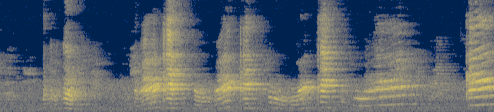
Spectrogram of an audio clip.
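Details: Pet parrot, said to repeat every human word, talking indoors: a run of short, hoarse, speech-like syllables with rising and falling bent tones, the last burst louder.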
